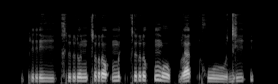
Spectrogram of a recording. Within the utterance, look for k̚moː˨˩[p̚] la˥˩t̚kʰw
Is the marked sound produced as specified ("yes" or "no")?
yes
